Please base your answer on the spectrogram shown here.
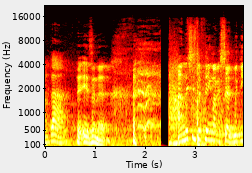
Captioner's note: laughs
